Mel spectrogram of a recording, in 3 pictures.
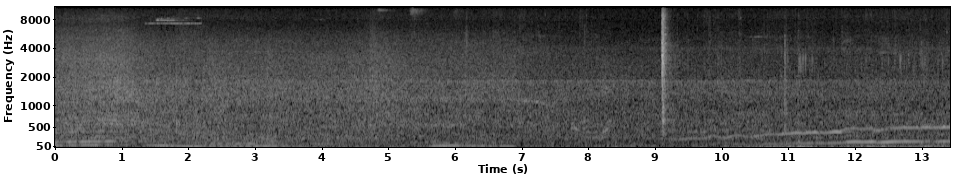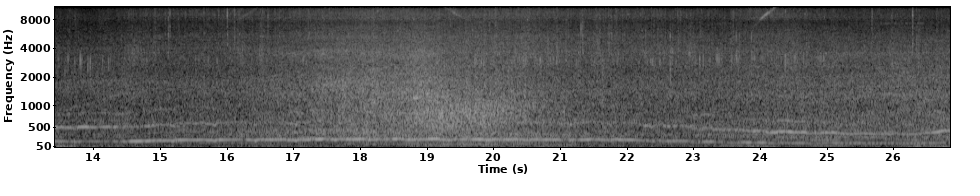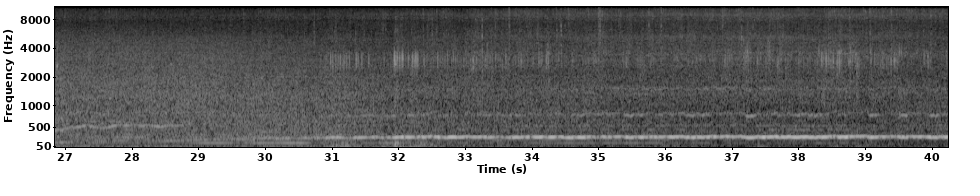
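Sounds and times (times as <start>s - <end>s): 
rolling road and wind noise from a bicycle ride: 0.0s - 40.2s
dynamo-powered singing bicycle humming tone through a speaker: 9.3s - 40.2s.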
